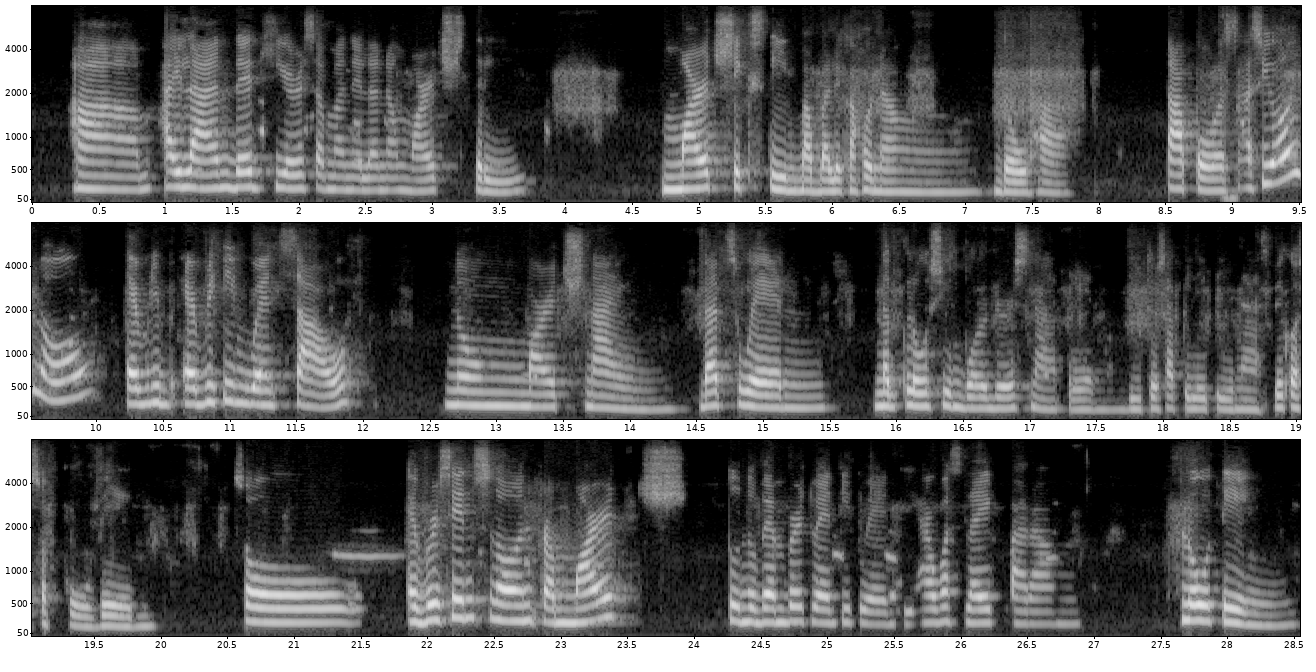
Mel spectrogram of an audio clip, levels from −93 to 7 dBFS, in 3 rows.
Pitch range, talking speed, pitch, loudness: 175-225 Hz, 110 wpm, 200 Hz, -17 LUFS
